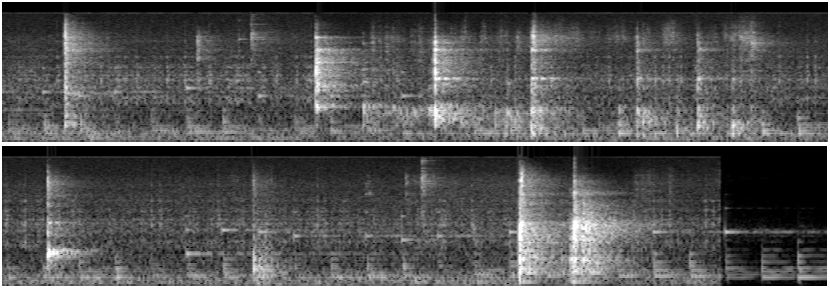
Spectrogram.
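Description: Sharp clicks and taps of cosmetic containers being handled, irregular, with the two loudest close together near the end. An electronic music track with a steady beat cuts in during the last half second.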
